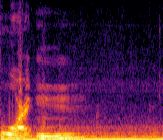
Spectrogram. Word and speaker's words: Wharton: Wharton pa ang pronunciation. It's Wharton. It's Wharton.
